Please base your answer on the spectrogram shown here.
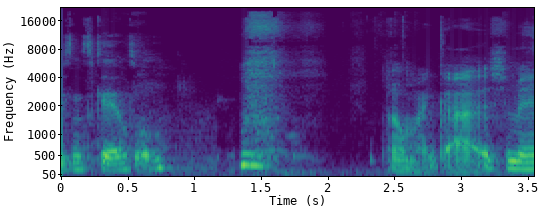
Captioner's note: laughs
